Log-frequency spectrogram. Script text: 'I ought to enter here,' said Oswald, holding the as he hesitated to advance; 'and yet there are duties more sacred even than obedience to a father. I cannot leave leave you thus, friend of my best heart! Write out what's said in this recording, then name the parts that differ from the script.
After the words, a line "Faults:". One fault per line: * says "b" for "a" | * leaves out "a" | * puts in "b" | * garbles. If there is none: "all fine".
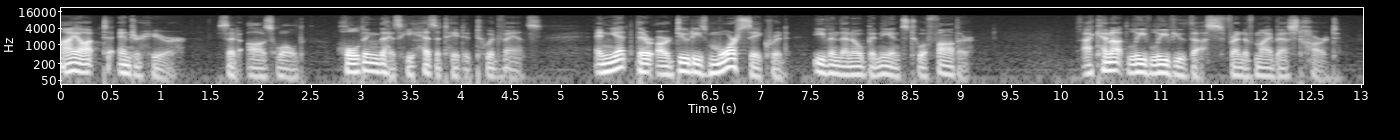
'I ought to enter here,' said Oswald, holding the as he hesitated to advance; 'and yet there are duties more sacred even than obedience to a father. I cannot leave leave you thus, friend of my best heart!
Faults:
all fine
